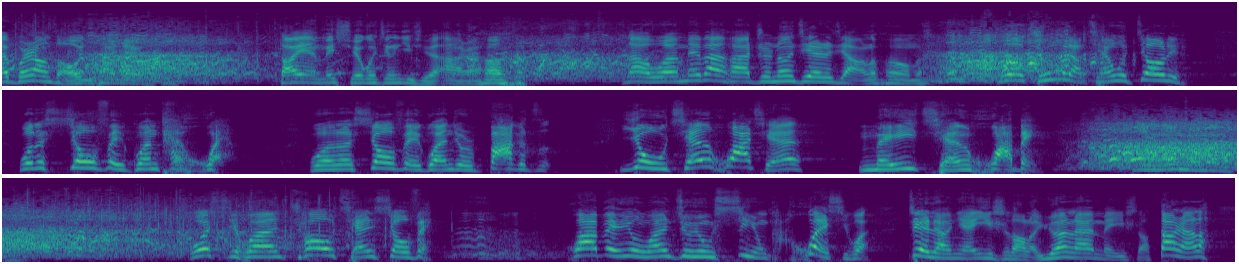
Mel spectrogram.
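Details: Adult stand-up performer; normal speech.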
